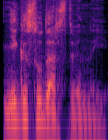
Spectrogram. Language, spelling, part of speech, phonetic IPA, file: Russian, негосударственный, adjective, [nʲɪɡəsʊˈdarstvʲɪn(ː)ɨj], Ru-негосударственный.ogg
- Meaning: 1. nonstate 2. nongovernmental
